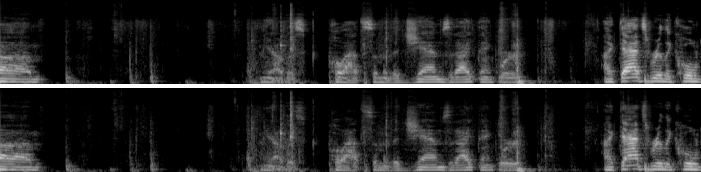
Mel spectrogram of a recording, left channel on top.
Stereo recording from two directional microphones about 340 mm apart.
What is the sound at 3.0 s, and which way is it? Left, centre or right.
Speech, centre.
